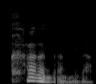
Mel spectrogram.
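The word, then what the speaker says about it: Караганда: 러시아 발음으로는 카라간다입니다. 카라간다. 예. 근데 저는 그게 가라, 간다.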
